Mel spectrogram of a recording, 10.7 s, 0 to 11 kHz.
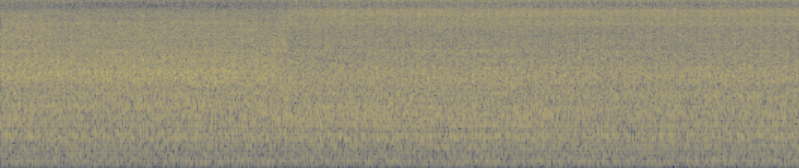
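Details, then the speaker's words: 2000 Toyota Avalon 3.0 V6 VVT idling low and uneven, about 650 rpm, with a distinct flutter from one cylinder dropping out, a mystery misfire. "the engine has a distinct miss you can hear it fluttering it's just going you can definitely tell it's dropping a cylinder"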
